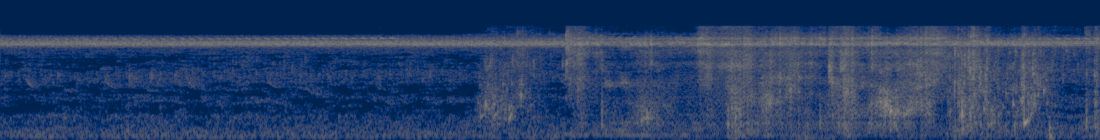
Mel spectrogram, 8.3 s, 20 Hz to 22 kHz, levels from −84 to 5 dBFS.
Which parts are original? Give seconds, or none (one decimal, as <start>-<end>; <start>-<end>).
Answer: 0.0-4.3; 7.1-8.3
